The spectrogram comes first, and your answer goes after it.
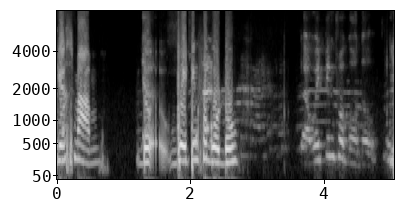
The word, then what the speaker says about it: Godot: And the spelling is Godot. Godot. So T is silent.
